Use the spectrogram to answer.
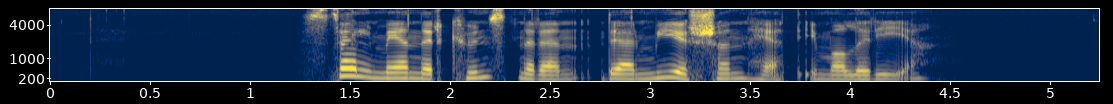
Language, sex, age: Norwegian, female, 30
